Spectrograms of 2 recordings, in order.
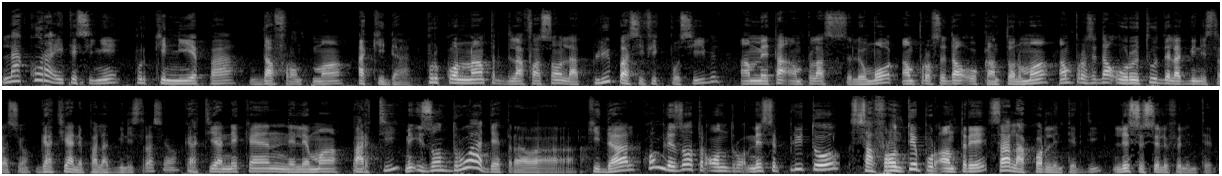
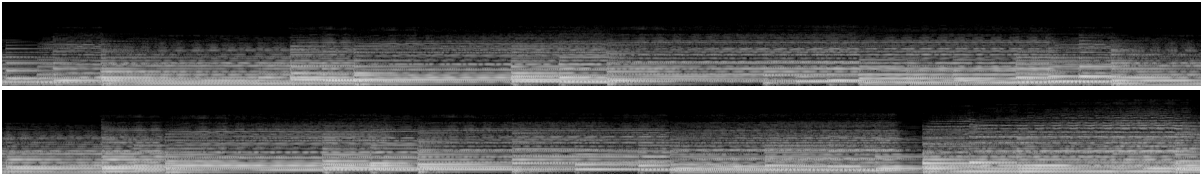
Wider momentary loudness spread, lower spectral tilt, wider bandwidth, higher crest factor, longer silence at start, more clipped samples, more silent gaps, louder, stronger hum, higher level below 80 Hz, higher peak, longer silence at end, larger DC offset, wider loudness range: first, 12 LU vs 6 LU; second, -4.5 dB/octave vs -8.5 dB/octave; first, 16.5 kHz vs 8.2 kHz; about the same, 18 dB vs 14 dB; about the same, 0 s vs 0 s; neither; neither; second, -23 LUFS vs -17 LUFS; neither; second, -52 dBFS vs -38 dBFS; about the same, -4 dBFS vs -2 dBFS; about the same, 0.1 s vs 0 s; neither; first, 6 LU vs 3 LU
